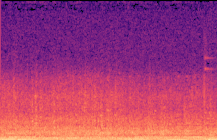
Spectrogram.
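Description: Sound effect of a big semi truck's engine running steadily as the tractor-trailer drives past.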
